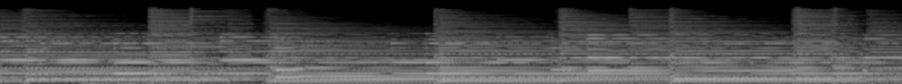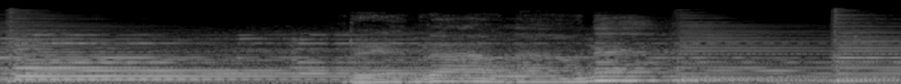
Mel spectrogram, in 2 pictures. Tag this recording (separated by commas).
Music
